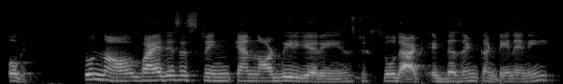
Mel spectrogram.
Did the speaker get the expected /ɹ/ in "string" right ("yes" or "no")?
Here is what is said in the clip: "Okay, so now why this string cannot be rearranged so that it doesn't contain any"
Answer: yes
